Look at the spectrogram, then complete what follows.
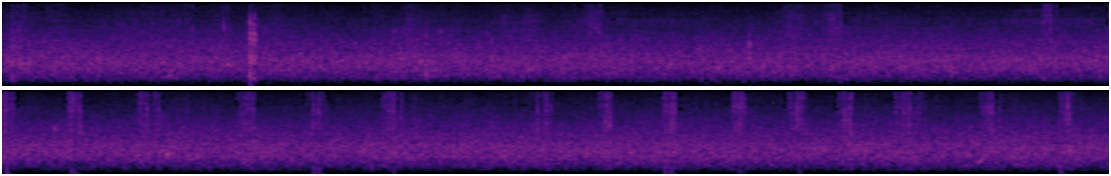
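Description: Knife blade scraping scales off a dead chinook salmon's flank, heard as a string of sharp ticks, about three a second, from about five seconds in. The river flows steadily behind it.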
